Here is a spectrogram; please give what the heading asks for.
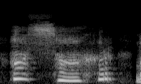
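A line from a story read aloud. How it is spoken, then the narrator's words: Exclaiming. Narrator (Russian): воскликнула Анна Николаевна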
